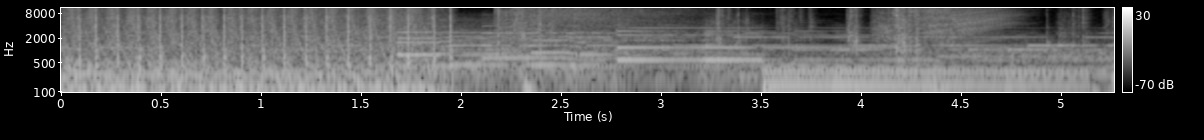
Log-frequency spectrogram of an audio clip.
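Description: Rapid gunfire from a close-range special weapon in the video game Splitgate, a dense burst of shots filling the first two seconds before giving way to tonal game effects.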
